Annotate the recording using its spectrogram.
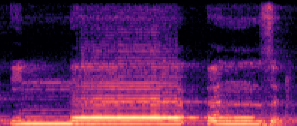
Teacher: اور اگر حمزہ دوسرے کلمے میں ہو تو اس کو مد منفصل کہتے ہیں، جیسے اِنَّا أَنزَلْنَاهُ، یہاں پر اِنَّا میں الف مدہ ہے، اس کے بعد حمزہ ہے۔ اِنَّا میں جو الف ہے اس کو ہم 4 الف کی مقدار لمبا کر کے پڑھیں گے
